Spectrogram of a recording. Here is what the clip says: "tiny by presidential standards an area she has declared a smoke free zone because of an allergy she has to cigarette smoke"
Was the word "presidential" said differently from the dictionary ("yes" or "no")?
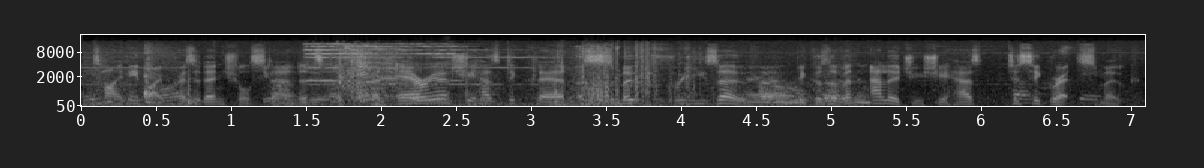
no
